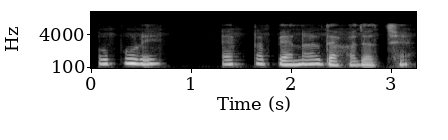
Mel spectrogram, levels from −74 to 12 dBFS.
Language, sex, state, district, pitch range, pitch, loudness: Bengali, female, West Bengal, Cooch Behar, 225-260 Hz, 245 Hz, -15 LUFS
